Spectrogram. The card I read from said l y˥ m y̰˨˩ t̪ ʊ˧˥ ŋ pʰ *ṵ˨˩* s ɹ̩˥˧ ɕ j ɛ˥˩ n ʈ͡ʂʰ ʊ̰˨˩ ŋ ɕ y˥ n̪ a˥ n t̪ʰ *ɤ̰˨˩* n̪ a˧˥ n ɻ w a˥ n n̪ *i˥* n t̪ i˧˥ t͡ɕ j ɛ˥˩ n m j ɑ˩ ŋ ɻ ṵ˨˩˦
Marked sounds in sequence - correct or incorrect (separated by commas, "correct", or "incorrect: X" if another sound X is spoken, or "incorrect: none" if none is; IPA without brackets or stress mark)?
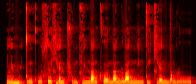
correct, incorrect: ɤ˥˩, correct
